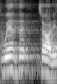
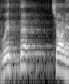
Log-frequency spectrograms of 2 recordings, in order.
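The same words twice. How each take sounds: First: The th in with is voiced. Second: The th in with is voiceless. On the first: The speaker calls it wrong. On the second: The speaker calls it right. "It becomes"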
